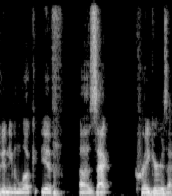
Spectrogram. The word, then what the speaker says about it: Cregger: I'm not familiar, and I actually didn't even look if Zach Cregger, is that how you say it?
